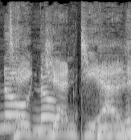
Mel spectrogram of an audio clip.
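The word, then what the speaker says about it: Jeanty: The running back, how do you say his name, Gentry? – Genty.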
